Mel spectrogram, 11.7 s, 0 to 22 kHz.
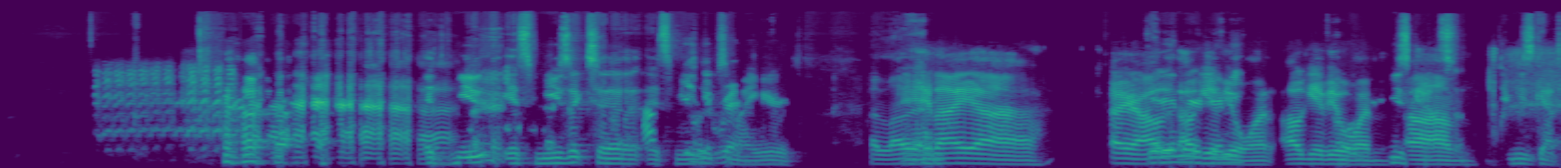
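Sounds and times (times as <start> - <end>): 
person imitating a goat with a nasal quavering bleat: 0.7 - 1.8, 3.3 - 4.2
laughter: 1.5 - 5.4
speech: 1.7 - 11.6.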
